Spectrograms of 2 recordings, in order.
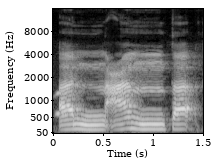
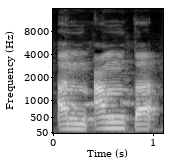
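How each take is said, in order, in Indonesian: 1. Bunyi n ditahan sebentar. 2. Bunyi n dipotong pendek. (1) "agak ditahan sedikit" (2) "Jangan membaca an'amta"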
